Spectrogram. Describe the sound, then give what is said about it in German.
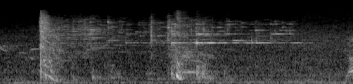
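A thrown paving stone smashes a workshop window. Two loud bursts of shattering glass are followed by scattered tinkling of falling shards. “Wir müssen das Werkstattfenster einschlagen und durchs Fenster einsteigen. Von da kommen wir dann in den ersten Stock rauf. Da ist ein Pflasterstock, schmeißen Sie den durch.”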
